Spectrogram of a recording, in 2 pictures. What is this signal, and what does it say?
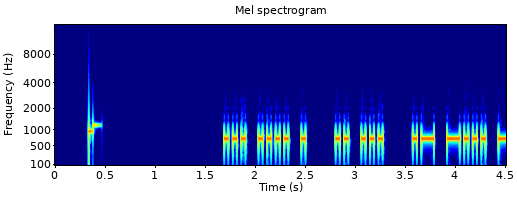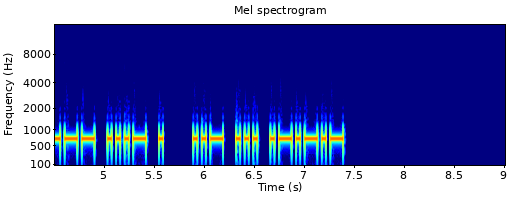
Morse code, heard as a keyed tone, about 28 wpm, 700 Hz. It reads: SHE IS ABOVE US.
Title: Sentences from Top 1000 Words - Review Part 2 - 28wpm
